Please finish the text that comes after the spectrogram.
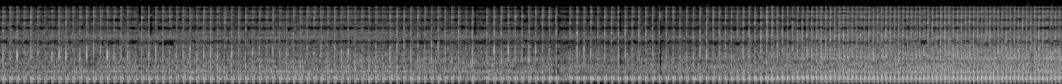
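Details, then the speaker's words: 12.5 hp flathead mower engine ("biohazard"), sat about three weeks, uneven chugging, stumbling and popping, wants to die when backed off high throttle; backfiring through the carb. Owner suspects carburetor; rust later found in bowl, carb to be cleaned. "Backfiring through the carb. Carburetor may be a little screwy on the biohazard, so we're going to pull her off and clean it."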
